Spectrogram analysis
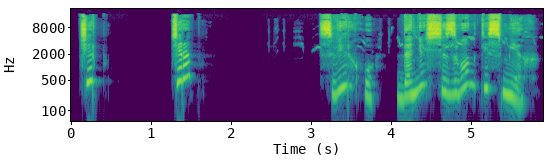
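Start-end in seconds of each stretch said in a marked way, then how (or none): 0.1-1.5 tiny high bird chirps; chirping lark. A narrator's reading. The lark calls down to Miss Andrew, high chirps. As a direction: pipe two quick high chirps. Lark's call.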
